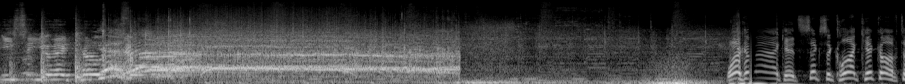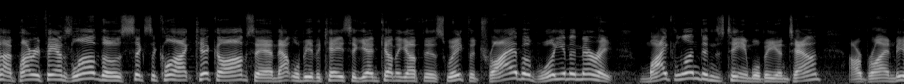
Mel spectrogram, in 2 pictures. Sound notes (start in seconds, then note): 1.0 cheers and Applause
